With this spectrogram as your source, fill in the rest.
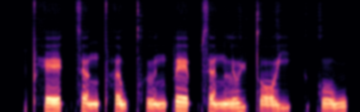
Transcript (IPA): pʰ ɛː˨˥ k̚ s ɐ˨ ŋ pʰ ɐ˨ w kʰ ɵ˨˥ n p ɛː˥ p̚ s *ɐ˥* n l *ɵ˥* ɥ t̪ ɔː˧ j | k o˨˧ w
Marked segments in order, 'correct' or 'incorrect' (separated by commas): incorrect, correct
